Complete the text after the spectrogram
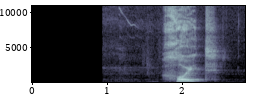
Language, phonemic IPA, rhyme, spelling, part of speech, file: Dutch, /ɣoːi̯t/, -oːi̯t, gooit, verb, Nl-gooit.ogg
- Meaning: inflection of gooien: 1. second/third-person singular present indicative 2. plural imperative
